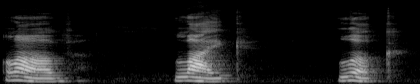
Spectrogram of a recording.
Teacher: the tongue is behind your front teeth or at the bumpy Ridge just behind your front teeth the alveolar Ridge you can also put your tongue tip just a little past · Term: light l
